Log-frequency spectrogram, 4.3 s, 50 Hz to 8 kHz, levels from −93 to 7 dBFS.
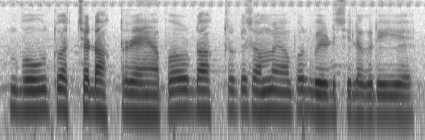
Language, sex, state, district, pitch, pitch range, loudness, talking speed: Hindi, male, Uttar Pradesh, Shamli, 145 Hz, 130-155 Hz, -18 LUFS, 240 wpm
